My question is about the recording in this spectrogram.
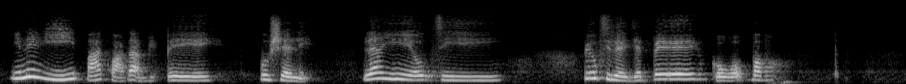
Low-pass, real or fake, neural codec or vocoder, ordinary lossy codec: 10.8 kHz; fake; codec, 16 kHz in and 24 kHz out, 0.4 kbps, LongCat-Audio-Codec, fine tuned four codebook decoder; MP3, 64 kbps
